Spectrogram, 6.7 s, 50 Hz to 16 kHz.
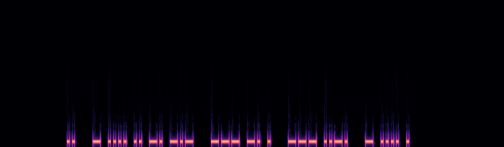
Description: Morse code, heard as a keyed tone, about 34 wpm, 700 Hz. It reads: I THINK ONE OF THE
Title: Sets of 5 Words 35wpm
